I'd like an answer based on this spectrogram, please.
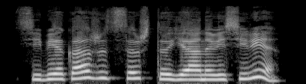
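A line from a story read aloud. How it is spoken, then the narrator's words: Ringing laugh. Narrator (Russian): Регенлейв звонко рассмеялась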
